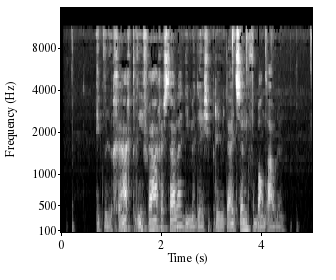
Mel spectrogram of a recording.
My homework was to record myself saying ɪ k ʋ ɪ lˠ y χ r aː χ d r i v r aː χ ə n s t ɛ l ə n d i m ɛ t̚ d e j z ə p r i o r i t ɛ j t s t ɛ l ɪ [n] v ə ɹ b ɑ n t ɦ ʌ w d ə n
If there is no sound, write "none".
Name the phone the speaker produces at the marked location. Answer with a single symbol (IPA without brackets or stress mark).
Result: ŋ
